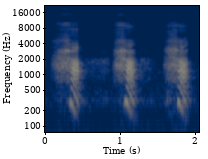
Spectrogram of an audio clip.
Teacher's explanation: bisa ditebak bahwa itu sifatnya hamas karena ada udara yang mengalir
